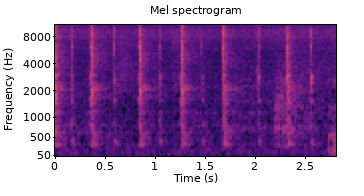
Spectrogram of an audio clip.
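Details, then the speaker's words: Audi 1.8 TFSI turbo with code P0016 (intake cam timing out of phase), engine weak and misfiring; with chain removed, the intake camshaft rocked by hand gives sharp metallic clacks from excessive adjuster free play; the exhaust cam is fine; intake camshaft needs replacing. "infelizmente comando de admissão foi para o saco muita folga excessiva tá vendo ó"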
